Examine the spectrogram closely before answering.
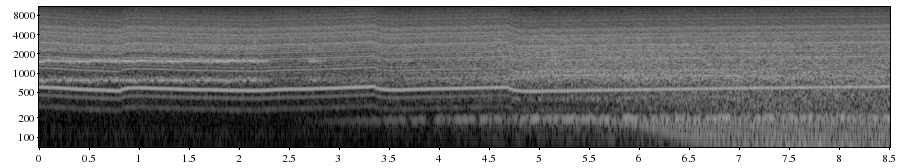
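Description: A racing car engine whines at high pitch, dropping briefly with each gear change as it speeds up.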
